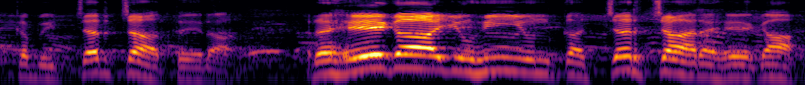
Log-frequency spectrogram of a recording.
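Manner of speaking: measured, declaimed devotional couplets; verse recitation. Real, not acted. Preacher closing his sermon with praise verses, measured recitation. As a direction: recite with weight on each falling phrase.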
